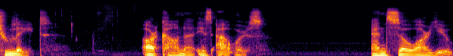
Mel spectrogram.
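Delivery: deep, low, rumbling pronouncing voice. Storyteller voicing a being that addresses the listener, low rumble. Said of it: "it says to you in a low rumble".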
